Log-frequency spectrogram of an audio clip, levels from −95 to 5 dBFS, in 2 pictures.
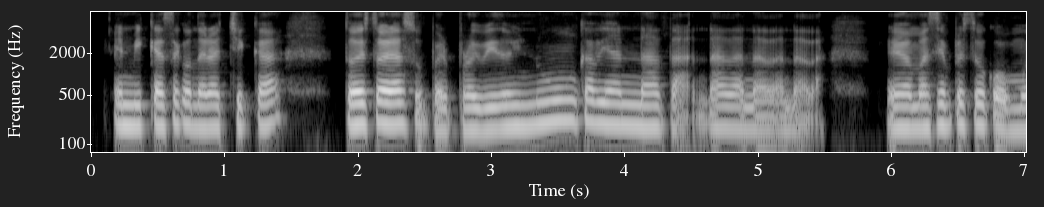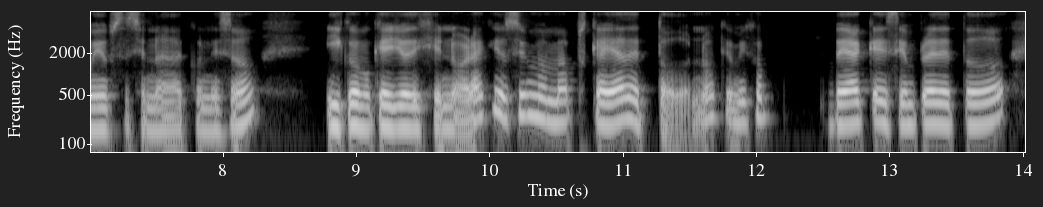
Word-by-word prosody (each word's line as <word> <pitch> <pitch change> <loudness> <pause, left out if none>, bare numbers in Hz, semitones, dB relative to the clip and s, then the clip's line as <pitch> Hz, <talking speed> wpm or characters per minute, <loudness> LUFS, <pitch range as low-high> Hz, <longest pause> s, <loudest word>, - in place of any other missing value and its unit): en 185 0 +2
mi 180 0 0
casa 180 +1 +1
cuando 185 -2 +1
era 175 0 +1
chica 180 +4 -3 0.4
todo 185 0 +8
esto 190 +1 +3
era 195 -1 +9
superprohibido 165 -2 -1
y 180 - +1
nunca 205 +3 0
había 195 -1 +2
nada, 180 -1 -2
nada, 85 -1 -3
nada, 80 -1 -5
nada, 80 +1 -9 0.4
mi 170 - 0
mamá 170 0 +1
siempre 185 +1 -2
estuvo 185 0 -1
como - - 0
muy 160 +1 -1
obsesionada 80 - -7
con 155 - -8
eso 185 - -3 0.5
y 180 -1 +1
como 180 -1 +4
que 175 0 +3
yo 175 0 +4
dije 170 0 -1
no, 170 - -2
ahora 220 +2 0
que 280 - -3
yo 260 - +3
soy 255 +3 -2
mamá, 210 -4 0
pues, - - -17
que - - +1
haya 195 +3 +6
de 215 -3 +1
todo, - - -7
¿no?, 235 - -5
que - - -6
mi - - -3
hijo 230 +4 -7 0.4
vea 190 +1 +5
que 200 0 -2
siempre 185 0 -1
hay - - +3
de 185 - +1
todo, 190 +6 0
185 Hz, 220 wpm, -22 LUFS, 170-200 Hz, 0.5 s, era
